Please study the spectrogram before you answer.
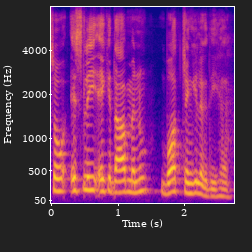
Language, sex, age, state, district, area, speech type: Punjabi, male, 30-45, Punjab, Fatehgarh Sahib, urban, spontaneous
